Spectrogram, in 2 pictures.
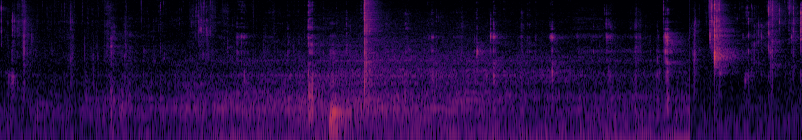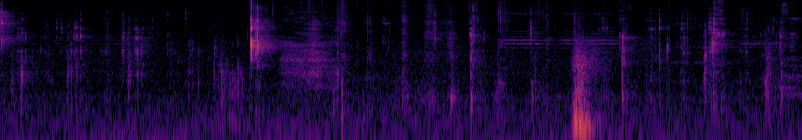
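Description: Close-miked chewing and biting as a person eats pizza crust dipped in cheesy dip, with many sharp crunchy clicks of the mouth. A short low thump sounds near the end.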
